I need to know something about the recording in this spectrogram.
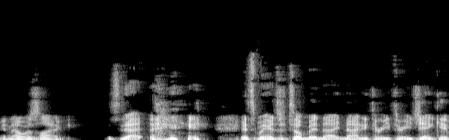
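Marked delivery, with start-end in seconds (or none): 1.1-4.5 radio dj announcer voice, on-air style. Retelling their first air check tape in radio: imitating own old radio DJ voice. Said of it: "'Cause when I was in radio".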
